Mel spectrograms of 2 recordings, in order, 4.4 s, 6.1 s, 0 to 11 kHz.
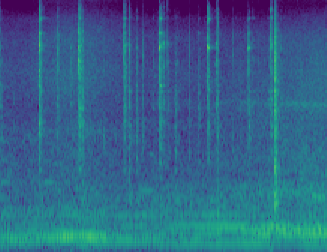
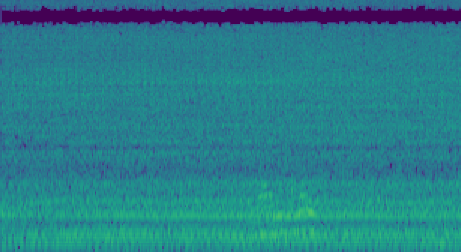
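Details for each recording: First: New Avanza 1.3 at idle on a cool morning: sharp chirps roughly every half second over a low idle; squealing hardened fan belt slipping, with tensioner pulley suspected worn and making srek-srek noise. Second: New Avanza 1.3 four-cylinder petrol engine after fan belt and tensioner pulley replacement, test start: smooth steady idle with faint even hum, no belt squeal or tensioner chatter.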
